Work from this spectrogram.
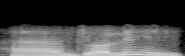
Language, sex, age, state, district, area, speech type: Bengali, female, 18-30, West Bengal, Alipurduar, rural, conversation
